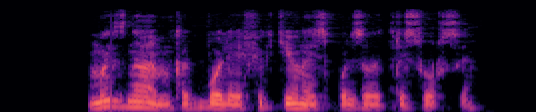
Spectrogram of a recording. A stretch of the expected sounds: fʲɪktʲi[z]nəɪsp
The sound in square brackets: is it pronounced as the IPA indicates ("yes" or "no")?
no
